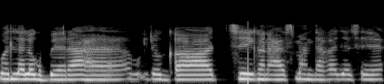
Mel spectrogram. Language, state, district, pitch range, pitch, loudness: Surjapuri, Bihar, Kishanganj, 225-235 Hz, 225 Hz, -16 LUFS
